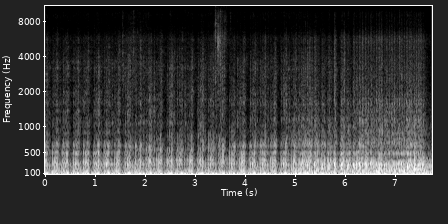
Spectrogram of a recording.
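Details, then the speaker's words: 1980 Ford Bronco first running after 18 months, carburetor primed, in snow: low heavy rumbling idle with slightly uneven pulse; owner suspects choke stuck on, also mentions stuck float. Cause not confirmed. "see if we can't make this thing stay a little bit more consistently running so we can get it out of the snow bank there you go check it out brown cow lives I think the choke stuck on it"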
